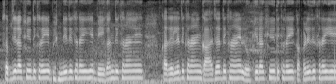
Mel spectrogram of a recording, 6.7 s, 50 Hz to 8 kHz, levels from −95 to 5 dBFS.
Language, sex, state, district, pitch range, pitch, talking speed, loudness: Hindi, female, Madhya Pradesh, Bhopal, 180-200 Hz, 195 Hz, 275 wpm, -15 LUFS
